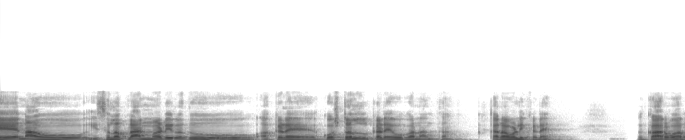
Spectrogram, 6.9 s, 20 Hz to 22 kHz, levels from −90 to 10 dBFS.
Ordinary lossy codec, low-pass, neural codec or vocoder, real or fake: none; none; codec, 16 kHz, 16 kbps, FunCodec, trained on Chinese and English, 50 frames a second; fake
